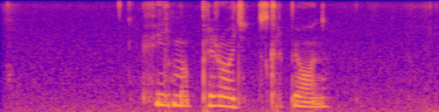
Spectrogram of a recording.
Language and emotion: Russian, neutral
